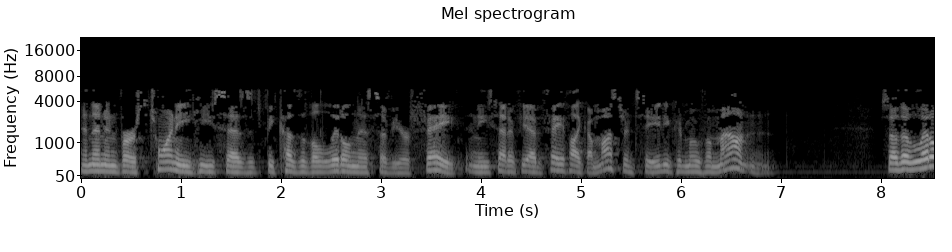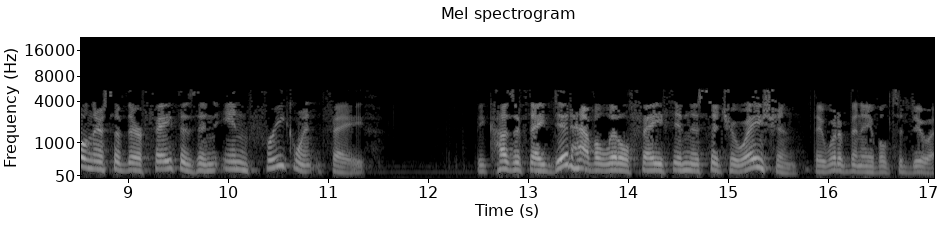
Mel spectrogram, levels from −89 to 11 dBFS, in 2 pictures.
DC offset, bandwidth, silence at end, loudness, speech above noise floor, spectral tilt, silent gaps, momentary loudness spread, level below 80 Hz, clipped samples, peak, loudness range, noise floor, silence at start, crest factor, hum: under 0.1%; 5.8 kHz; 0 s; -36 LUFS; 40 dB; -4 dB/octave; none; 12 LU; -76 dBFS; under 0.1%; -16 dBFS; 7 LU; -76 dBFS; 0 s; 20 dB; none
